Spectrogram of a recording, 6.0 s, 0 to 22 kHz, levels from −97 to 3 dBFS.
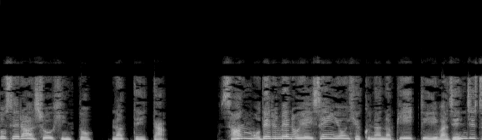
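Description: No dropouts, glitches, distortion or level problems can be heard anywhere in the audio.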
